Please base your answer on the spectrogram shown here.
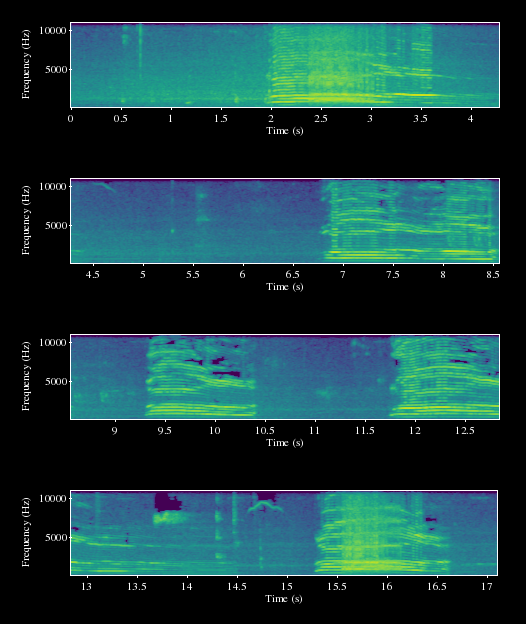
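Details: Cats fighting, with long drawn-out wailing yowls lasting one to two seconds each, wavering in pitch and coming in five bursts, including one harsh, noisy screech.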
